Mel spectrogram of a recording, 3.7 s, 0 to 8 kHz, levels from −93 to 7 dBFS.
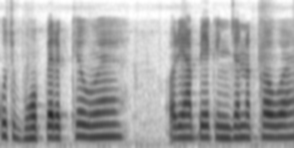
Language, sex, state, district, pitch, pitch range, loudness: Hindi, female, Uttar Pradesh, Lalitpur, 230 Hz, 225-240 Hz, -18 LUFS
